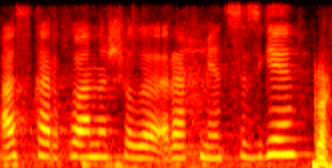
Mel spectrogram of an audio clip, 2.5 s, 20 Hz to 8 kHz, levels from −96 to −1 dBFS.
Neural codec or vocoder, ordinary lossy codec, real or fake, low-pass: none; Opus, 24 kbps; real; 7.2 kHz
